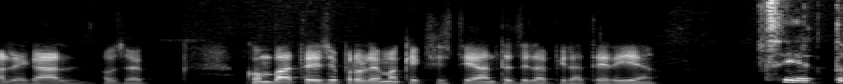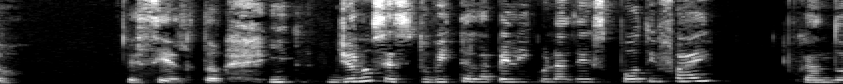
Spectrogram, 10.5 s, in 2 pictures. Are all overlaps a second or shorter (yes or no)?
yes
